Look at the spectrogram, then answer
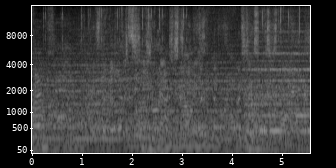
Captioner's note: crowd murmer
